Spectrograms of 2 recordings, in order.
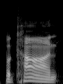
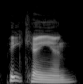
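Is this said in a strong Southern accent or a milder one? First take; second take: milder; strong Southern. First: It is said in a milder, less Southern accent. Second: It is said in a strong Southern accent. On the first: "But for me, it's pecan" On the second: "if I did talk like this"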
